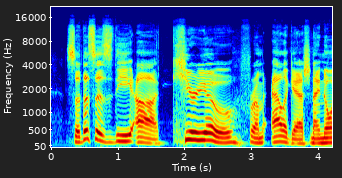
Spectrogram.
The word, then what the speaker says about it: Curieux: So this is the Curieux from Allagash, and I know I'm saying that wrong. John, can you give me the French pronunciation on this one? No, I can't. Curieux.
